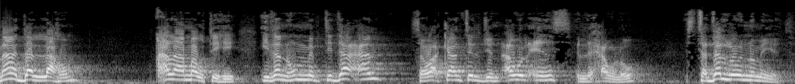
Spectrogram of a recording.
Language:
Arabic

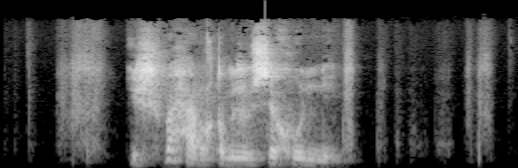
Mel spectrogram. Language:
Kabyle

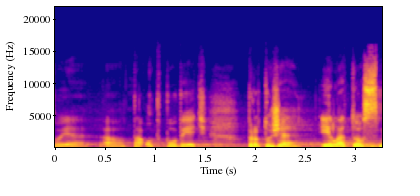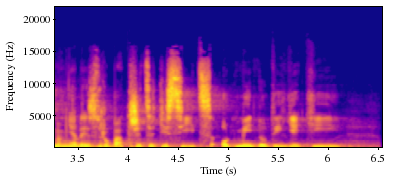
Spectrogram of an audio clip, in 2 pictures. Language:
Czech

